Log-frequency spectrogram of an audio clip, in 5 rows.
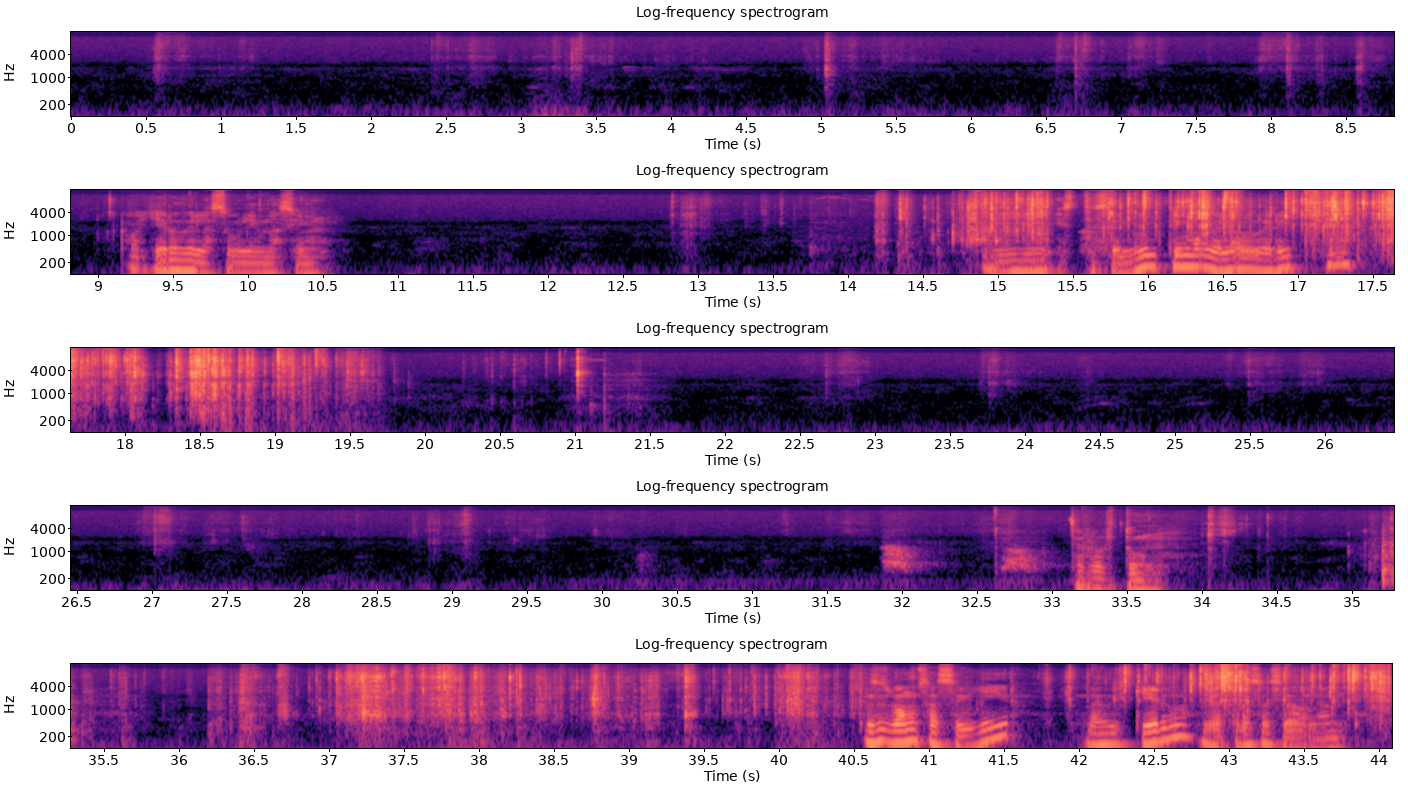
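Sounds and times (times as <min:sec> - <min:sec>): cards rustling: 0:02.3 - 0:04.1, 0:04.8 - 0:05.8, 0:06.5 - 0:09.1, 0:12.8 - 0:21.0, 0:28.7 - 0:30.2, 0:32.5 - 0:44.0
foil wrapper crinkling: 0:12.8 - 0:21.1, 0:34.0 - 0:44.0.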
